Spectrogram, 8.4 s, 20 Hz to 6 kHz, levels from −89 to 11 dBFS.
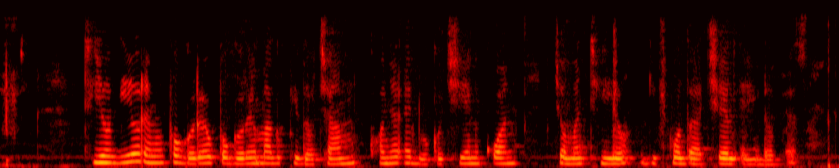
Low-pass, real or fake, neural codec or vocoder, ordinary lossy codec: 5.4 kHz; fake; codec, 16 kHz in and 24 kHz out, 2.2 kbps, FireRedTTS-2 codec; none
